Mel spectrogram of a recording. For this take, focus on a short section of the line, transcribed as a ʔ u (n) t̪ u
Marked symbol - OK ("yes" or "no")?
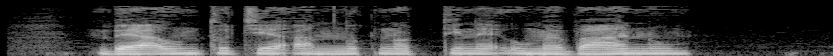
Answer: yes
